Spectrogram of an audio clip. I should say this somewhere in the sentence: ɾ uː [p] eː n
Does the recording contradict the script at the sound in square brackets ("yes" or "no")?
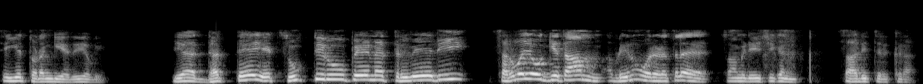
no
